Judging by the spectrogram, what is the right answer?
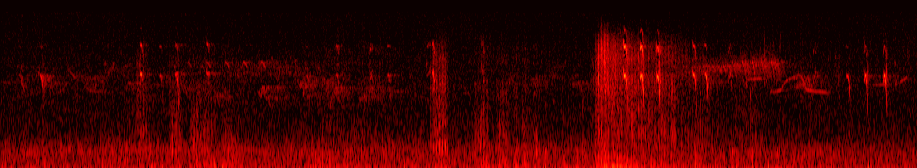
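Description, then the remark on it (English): Small birds chitter and chirp in quick, scattered bursts as they try to go down to the water, against a quiet outdoor background, with a denser flurry of calls about two-thirds through; no one speaks. “Birds are chittering, trying to go down to the water.”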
